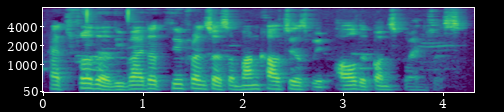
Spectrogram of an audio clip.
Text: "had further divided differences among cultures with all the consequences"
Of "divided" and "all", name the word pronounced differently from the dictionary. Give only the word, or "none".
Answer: none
